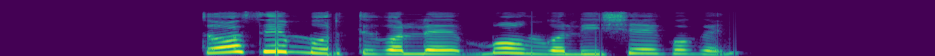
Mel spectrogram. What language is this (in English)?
Kalenjin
